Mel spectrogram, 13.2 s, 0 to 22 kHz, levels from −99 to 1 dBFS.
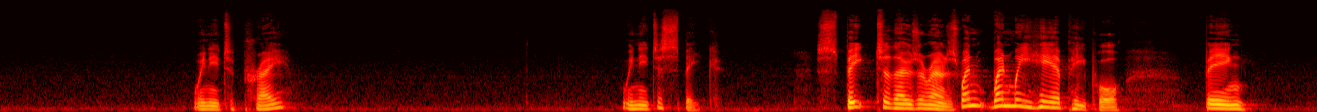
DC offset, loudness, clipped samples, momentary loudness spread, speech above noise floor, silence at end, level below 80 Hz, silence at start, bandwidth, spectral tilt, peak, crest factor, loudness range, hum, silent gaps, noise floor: under 0.1%; -39 LUFS; under 0.1%; 15 LU; 37 dB; 0.7 s; -78 dBFS; 1.95 s; 14 kHz; -6.5 dB/octave; -20 dBFS; 22 dB; 11 LU; none; none; -75 dBFS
